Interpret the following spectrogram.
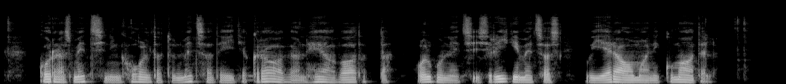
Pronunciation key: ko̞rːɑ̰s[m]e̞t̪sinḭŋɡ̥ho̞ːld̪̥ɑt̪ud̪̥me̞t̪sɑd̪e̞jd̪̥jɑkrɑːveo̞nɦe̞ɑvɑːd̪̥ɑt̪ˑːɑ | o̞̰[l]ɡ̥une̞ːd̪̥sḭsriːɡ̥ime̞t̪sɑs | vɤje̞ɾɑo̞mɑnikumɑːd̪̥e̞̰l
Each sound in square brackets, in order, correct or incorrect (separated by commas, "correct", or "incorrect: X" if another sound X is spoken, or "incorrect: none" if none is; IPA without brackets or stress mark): correct, correct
